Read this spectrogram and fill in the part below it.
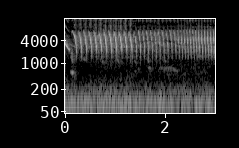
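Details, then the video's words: An unbroken, very fast rolling trill from a Belgian canary, its notes pulsing evenly and quickening slightly toward the end. "Belgian Canary Tempts All Canaries to Sing!!!"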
